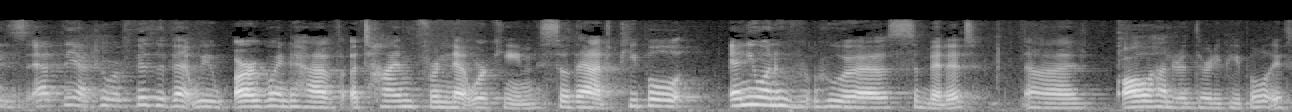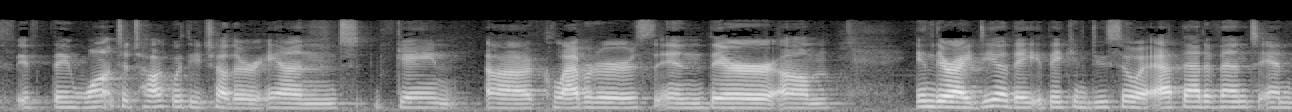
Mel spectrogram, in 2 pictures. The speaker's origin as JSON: {"language": "English", "town": "Waukesha", "region": "Wisconsin", "country": "United States", "tie": "born or raised there", "said": "I grew up in Waukesha and I you know, was completely surrounded"}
